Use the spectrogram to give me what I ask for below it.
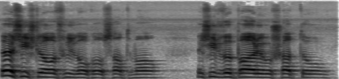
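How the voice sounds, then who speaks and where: A middle-aged land dealer bellows with fear and indignation, as a man reads him aloud. His voice jumps up higher and louder than the narration, blustering and frightened. It is slow and heavy in delivery. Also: expressive, full character voice. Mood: blustering anger. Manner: loud, blustering, indignant shouts.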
